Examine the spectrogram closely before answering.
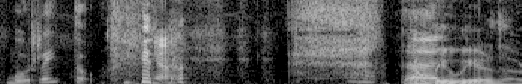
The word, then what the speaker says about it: burrito: Spanish language comes up, I try to pronounce it as much as I can in the Spanish accent, right? Mm-hmm. For example, I don't say burrito, I say burrito.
